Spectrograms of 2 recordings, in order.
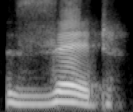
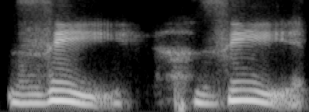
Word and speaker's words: Z: alphabet the last alphabet we pronounce it as zed z for zebra which is again incorrect as we learned last time it's z z as in zebra it's a z sound and it's not a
